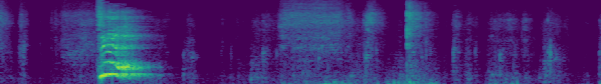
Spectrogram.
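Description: A martial artist's kiai: one loud, sharp shout about a second in. After it come quieter breathing and short rustling sounds.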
